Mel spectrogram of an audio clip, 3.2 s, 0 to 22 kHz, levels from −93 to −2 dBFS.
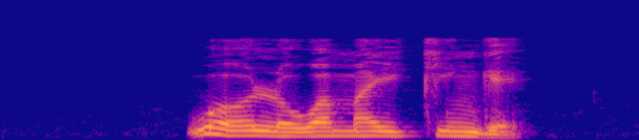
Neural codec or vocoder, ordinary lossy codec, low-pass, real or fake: none; MP3, 64 kbps; 7.2 kHz; real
